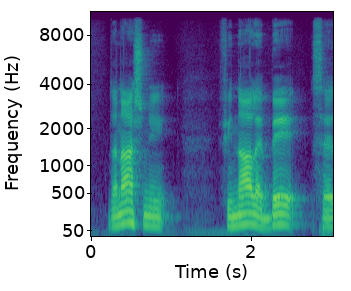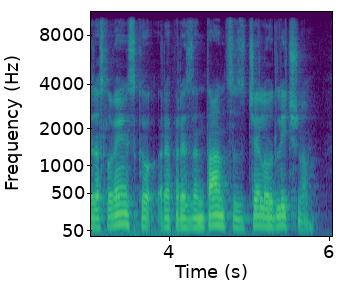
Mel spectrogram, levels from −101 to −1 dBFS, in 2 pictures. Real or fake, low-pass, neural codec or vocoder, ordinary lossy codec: real; 9.9 kHz; none; none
